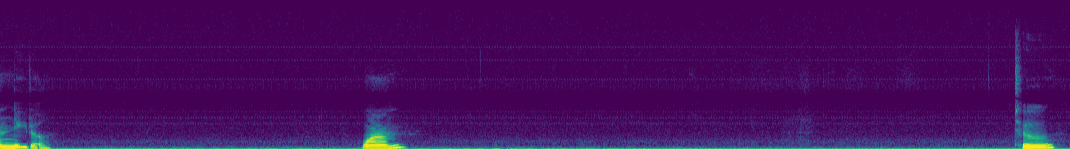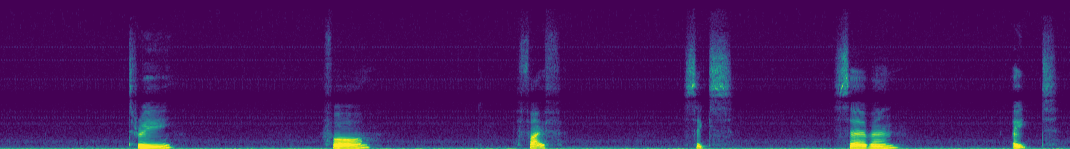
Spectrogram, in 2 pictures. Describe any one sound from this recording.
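Metal knitting needles click softly against each other.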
